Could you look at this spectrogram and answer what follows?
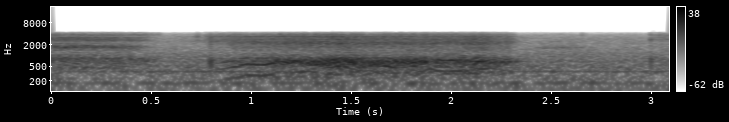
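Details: A loud, rattling snore during a single inhaled breath from a sleeping kid, with a steady room hum behind it.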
